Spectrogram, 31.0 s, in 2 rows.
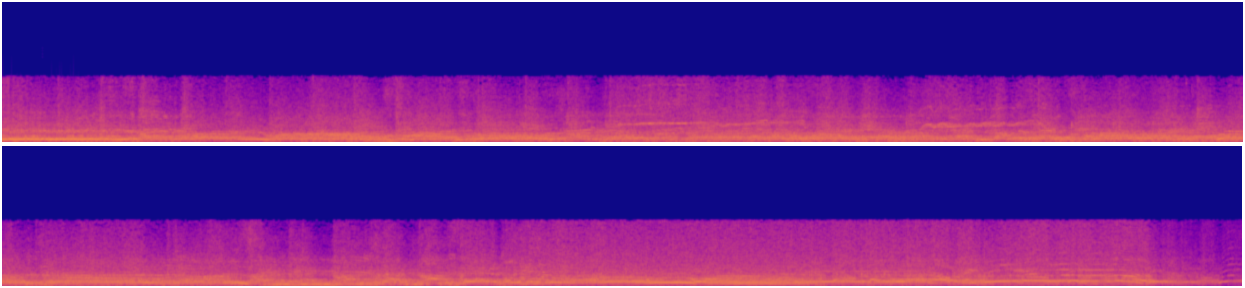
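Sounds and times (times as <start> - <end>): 
crowd chanting at a protest: 0.0 - 31.0.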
